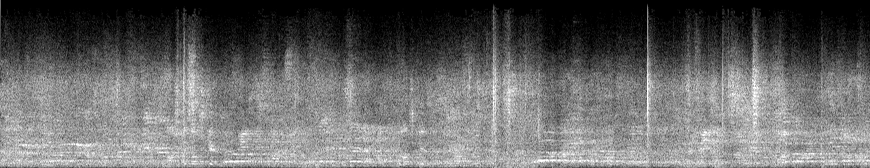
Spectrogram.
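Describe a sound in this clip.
A crowd chatters and shouts in a large echoing hall.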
